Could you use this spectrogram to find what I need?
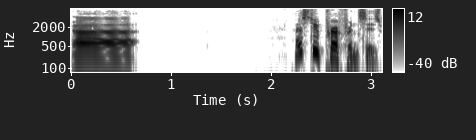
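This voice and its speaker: A man at medium pitch and moderate pace, dry and close with no echo, on a very clean recording with a silent background. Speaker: professional voice artist, let's play gamer. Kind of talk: casual let's play commentary talking to camera. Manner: chatty, casual, friendly.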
